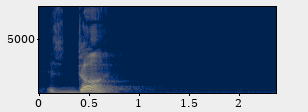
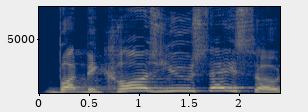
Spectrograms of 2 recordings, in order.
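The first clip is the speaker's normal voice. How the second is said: slow, higher, loudly stretched disclaimer; pointedly for the crowd; 6 semitones higher, 4 dB louder, slower than usual. Acted. Peter shifting responsibility to Jesus before the crowd, pointed. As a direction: lay it all on the other person, emphatically. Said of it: "he's looking at the crowd".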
